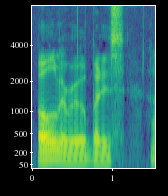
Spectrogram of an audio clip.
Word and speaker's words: Olerud: a really thick it's coming from Mr John Olay rude oh they of course his name is pronounced oluru but he's I like to call him Olay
